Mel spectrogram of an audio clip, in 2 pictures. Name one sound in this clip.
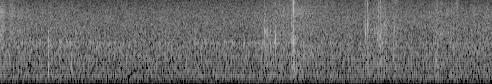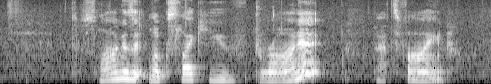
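Paper rustles softly as hands press and smooth it.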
